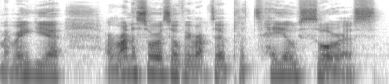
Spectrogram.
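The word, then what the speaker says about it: Plateosaurus: regia tyrannosaurus over raptor pluteosaurus which may be plateaus is that the first time i've pronounced that correctly in my entire life i always call it platosaurus fredocephaly spinosaurus which of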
